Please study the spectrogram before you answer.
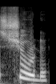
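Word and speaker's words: should: तो देखिए यहां पर ये जो लेटर एल है इस वर्ड में ये साइलेंट है। इसीलिए इसे हम क्या पढ़ेंगे? शुड। साइलेंट वर्ड्स में क्या होता है कि लिखते टाइम हम वो लेटर लिखते हैं।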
